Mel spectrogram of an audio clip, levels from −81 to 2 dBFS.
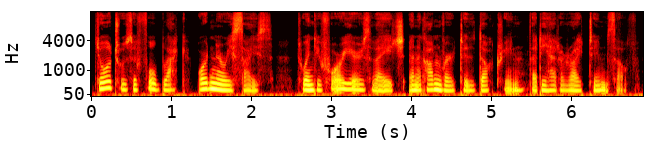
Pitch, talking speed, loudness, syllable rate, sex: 175 Hz, 215 wpm, -19 LUFS, 5.6 syllables/s, female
